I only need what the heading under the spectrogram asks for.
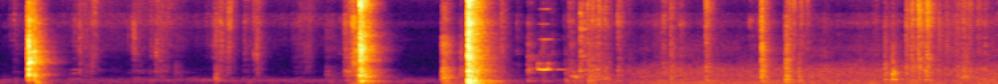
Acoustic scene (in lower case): kitchen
